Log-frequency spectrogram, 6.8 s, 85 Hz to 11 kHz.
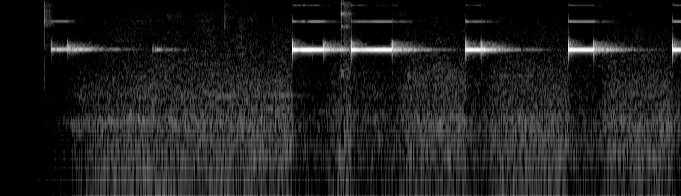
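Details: VLF metal detector after repair of constant beeping, with new LED and buzzer reconnected, 9 V battery. Clean, sharp high beeps in short bursts about one to two a second in a quiet room; the constant beep is gone and it responds properly to metal.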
